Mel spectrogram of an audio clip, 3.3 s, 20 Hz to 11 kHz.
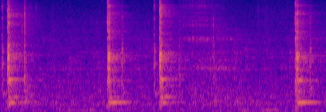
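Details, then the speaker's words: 2018 Permobil F5 wheelchair motors after cleaning brush housings, sanding commutators and lubrication: four crisp clicks about a second apart; motor brake engages and releases cleanly, normal. "Yeah, that sounds good."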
